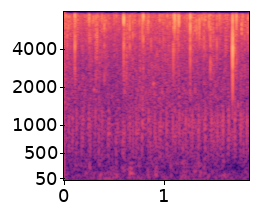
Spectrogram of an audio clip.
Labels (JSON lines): {"label": "biophony, rattle", "recorder": "SoundTrap 500"}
